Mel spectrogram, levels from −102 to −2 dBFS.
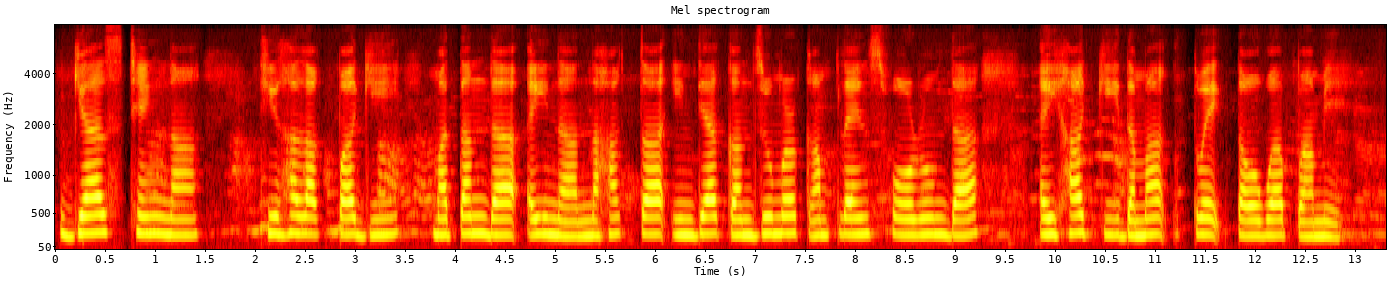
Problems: background conversations at intervals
